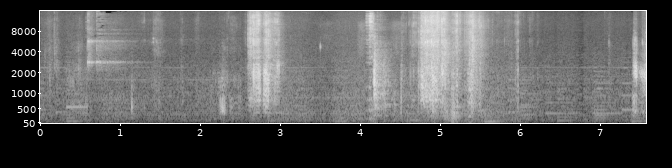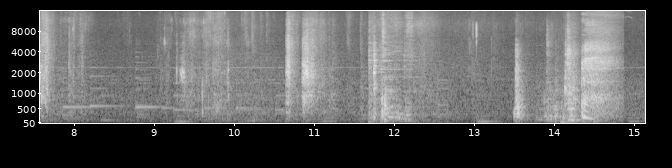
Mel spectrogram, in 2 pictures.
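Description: Soft background music under several short, noisy scrapes and rustles of food being handled on a plastic cutting board: vegetables pushed about and raw sliced meat lifted from its tray.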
